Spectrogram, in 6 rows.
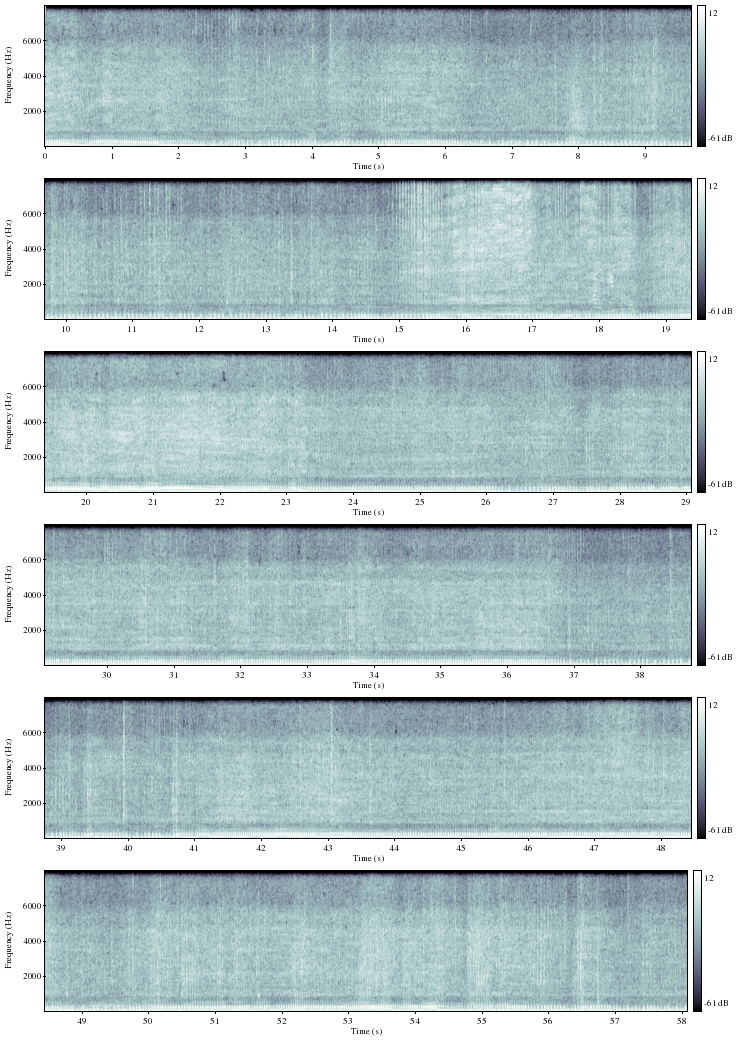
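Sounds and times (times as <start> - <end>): motorcycle engines idling: 0.0 - 58.0.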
